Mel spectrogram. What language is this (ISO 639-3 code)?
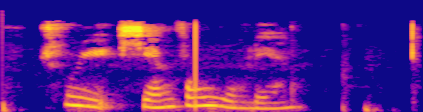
zho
